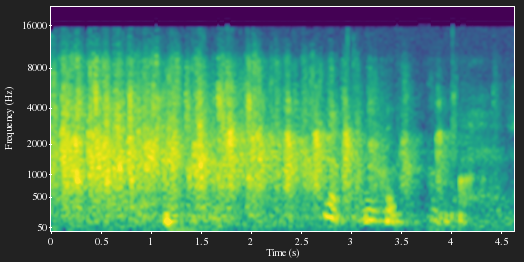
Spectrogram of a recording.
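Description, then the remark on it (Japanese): Steady audience applause for speakers who have just left the stage near the close of an event on education, many hands clapping together in a dense, continuous wash that stays loud for several seconds before easing slightly, with a few faint voices mixed underneath. “退場されましたけど、改めましてもう一度盛大な拍手をお願いいたします。”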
